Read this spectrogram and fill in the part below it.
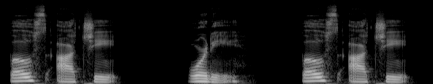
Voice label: Forty, conversational Lushootseed; Conversational Lushootseed: Lessons 1-5

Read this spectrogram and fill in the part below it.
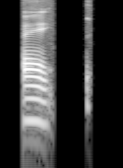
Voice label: away from center of house, Lushootseed

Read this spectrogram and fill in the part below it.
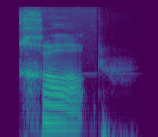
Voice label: school, Lushootseed

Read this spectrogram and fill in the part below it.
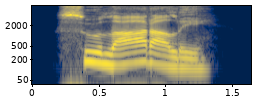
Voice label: Main Hall "suladali", Lushootseed; longhouse

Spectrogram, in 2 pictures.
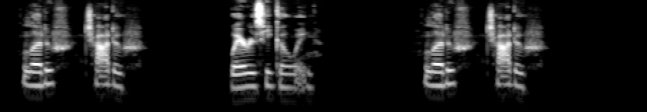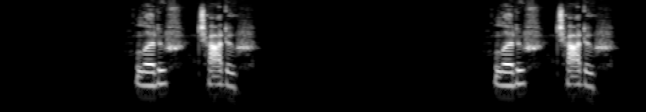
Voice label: Where is he going, Lushootseed; lədxʷčadəxʷ

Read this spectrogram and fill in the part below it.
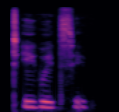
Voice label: thank you, conversational Lushootseed; Conversational Lushootseed: Lessons 1-5

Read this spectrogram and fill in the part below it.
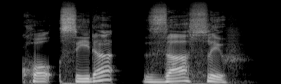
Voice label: Quil Ceda creek, Lushootseed; qʷəl̕sidəʔ dᶻəɬixʷ

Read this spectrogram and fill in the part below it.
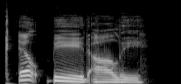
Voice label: Canoe Hall "q̓il̕bidali", Lushootseed; longhouse

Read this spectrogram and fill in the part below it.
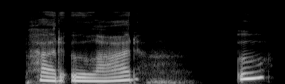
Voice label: Is it fall pədʔuladxʷ ʔu, Lushootseed

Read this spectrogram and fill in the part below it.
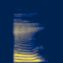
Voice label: yes, Lushootseed

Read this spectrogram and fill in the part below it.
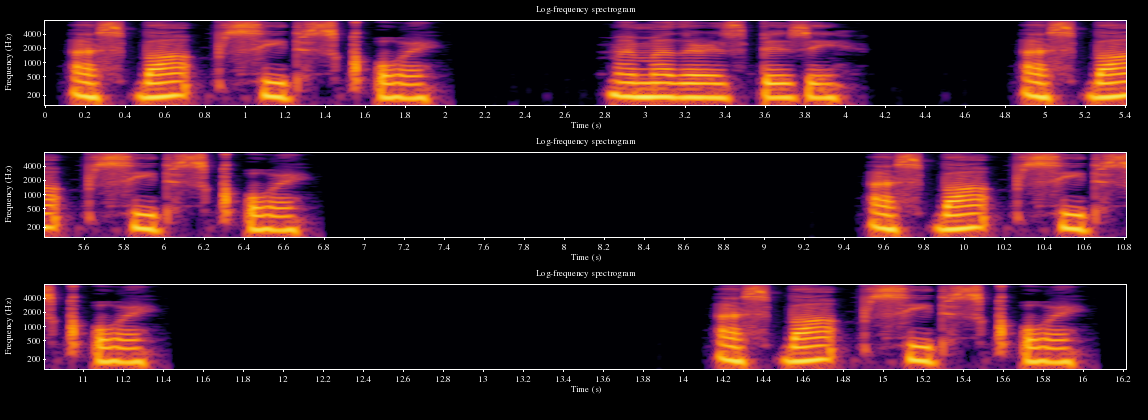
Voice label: my mother is busy, Lushootseed; ʔəsbap ts(i) dsk̓ʷuy

